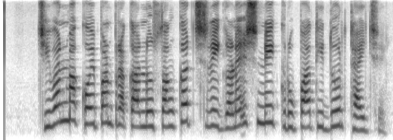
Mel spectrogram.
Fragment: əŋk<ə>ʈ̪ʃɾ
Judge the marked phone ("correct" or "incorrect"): correct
